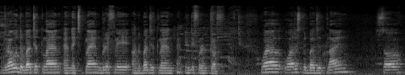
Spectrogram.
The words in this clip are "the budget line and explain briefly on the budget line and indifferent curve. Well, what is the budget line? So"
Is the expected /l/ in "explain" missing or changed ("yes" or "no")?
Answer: no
